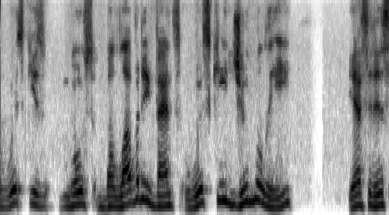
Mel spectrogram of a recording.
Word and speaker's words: Jewbilee: one of the Whisy's most beloved events, Whiskey Jubilee. Yes, it is spelled J E W B I L E right here in Chicago this October.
